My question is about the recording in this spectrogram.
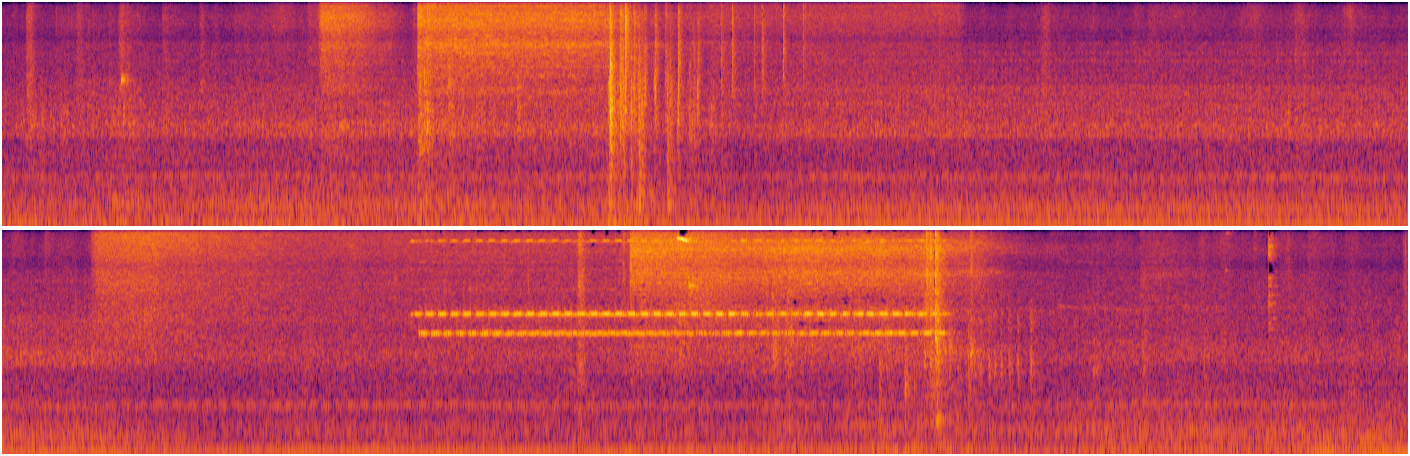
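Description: City bus engine rumbling steadily, heard from inside the cabin, with bursts of compressed-air hiss. A steady high beep sounds for about five seconds past the middle, ending with a sharp clunk, and the engine rumble rises near the end.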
